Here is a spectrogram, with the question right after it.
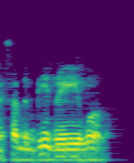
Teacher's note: सद्भिः और एव ये दो शब्द मिले, सद्भिः में विसर्ग है, विसर्ग को रा बन गया है, सद्भिः एव होना चाहिए तो सद्भिः रेव बन गया, सद्भिरेव।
